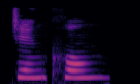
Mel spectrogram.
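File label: "真空", Mandarin Chinese; chinese flashcards; hsk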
